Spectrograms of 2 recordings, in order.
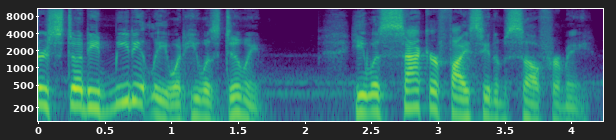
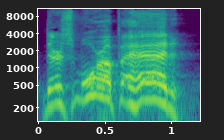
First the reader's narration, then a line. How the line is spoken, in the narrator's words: yelled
